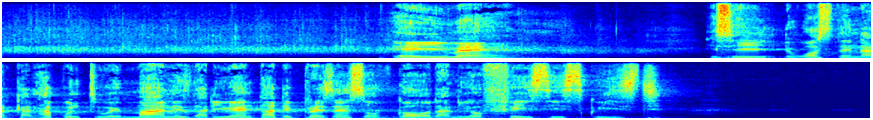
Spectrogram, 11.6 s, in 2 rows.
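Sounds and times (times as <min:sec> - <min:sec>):
audience clapping: 0:00.0 - 0:04.7
speech: 0:02.5 - 0:03.6, 0:04.7 - 0:10.3.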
